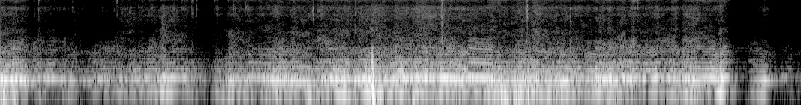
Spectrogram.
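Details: European hornets humming at the nest, a dense low buzz with rich harmonics, steady for most of the stretch with brief dips and a few sharp clicks, fading at the close.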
